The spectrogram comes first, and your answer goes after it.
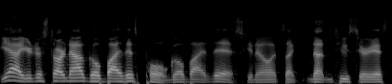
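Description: An animated man with an American accent, a bright, sharp tone and a quiet background. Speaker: podcast co-host. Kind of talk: casual banter. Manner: animated, excitable.

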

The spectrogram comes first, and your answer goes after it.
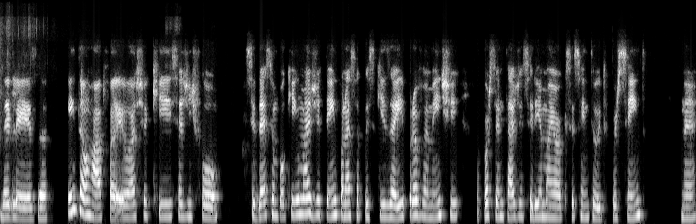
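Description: Speaking at a fairly slow pace, a woman uses an unremarkable speaking voice at a medium pitch with fairly even intonation. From interior of São Paulo state, Brazil. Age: 20s. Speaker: psychoanalyst and missionary. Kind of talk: casual chat.

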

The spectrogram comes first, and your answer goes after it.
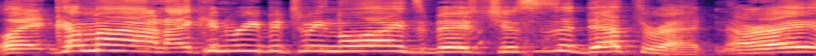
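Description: A man speaks at a fairly quick pace in a raised, projected voice, his pitch extremely high with ordinary variation and his tone bright and sharp. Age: 30s. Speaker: comedian and podcast host. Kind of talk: casual chat.

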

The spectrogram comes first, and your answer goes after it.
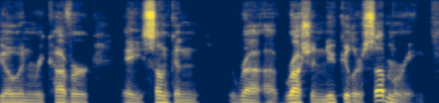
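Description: The voice is an unremarkable speaking voice with an American accent. It keeps a moderate pace and fairly even intonation. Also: man. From West Virginia. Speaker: podcast host. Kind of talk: interview.

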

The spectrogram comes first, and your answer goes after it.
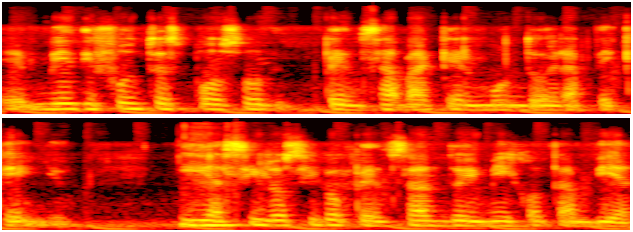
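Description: A woman's very deep, low voice with vocal fry, fairly even intonation and a moderate pace. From Mexico City. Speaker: painter and sculptor. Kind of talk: radio interview. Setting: phone call.

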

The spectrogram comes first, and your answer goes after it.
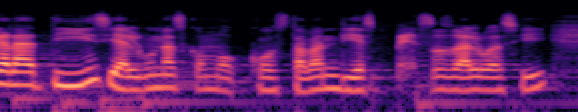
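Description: An animated woman with a Mexican accent at a moderate pace, amid noticeable background noise. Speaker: podcast host. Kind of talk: casual interview chat.

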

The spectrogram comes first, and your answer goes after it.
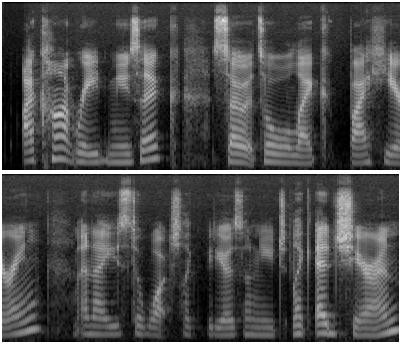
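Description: A woman talks at a fairly quick pace in an ordinary speaking voice, pitched fairly low. Her pitch varies an ordinary amount, and the recording is very clean with a silent background. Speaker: singer-songwriter. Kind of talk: casual interview chat. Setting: studio.

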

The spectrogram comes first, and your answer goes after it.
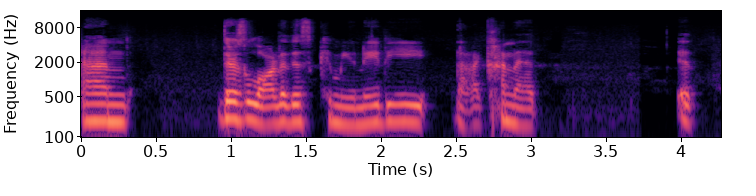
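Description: The voice carries a Canadian accent. It moves at a moderate pace. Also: woman. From rural Alberta, Canada. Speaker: spiritual energy worker. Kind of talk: casual chat.

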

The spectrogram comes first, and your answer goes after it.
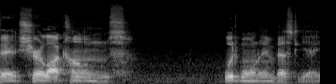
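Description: Fairly slow speech in a Southern US accent, with fairly even intonation. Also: man. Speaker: police captain. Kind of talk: interview.

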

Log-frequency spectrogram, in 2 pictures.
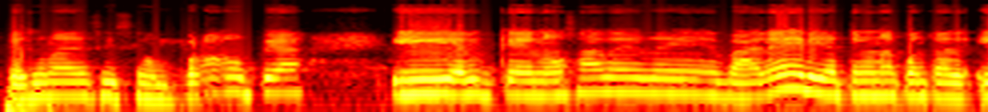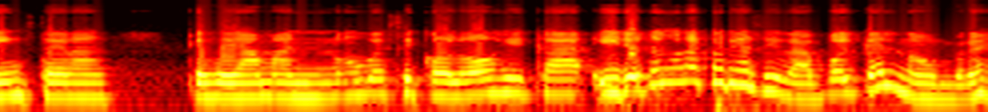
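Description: A normal speaking voice from a woman, fairly high in pitch, with ordinary pitch variation at a moderate pace. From Dominican Republic. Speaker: podcast host. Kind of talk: casual interview.

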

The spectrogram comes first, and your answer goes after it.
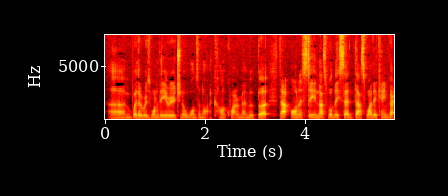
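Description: On a very clean recording with a silent background, a man speaks in a dark, mellow tone with fairly even intonation. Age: 30s. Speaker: podcast host and business founder. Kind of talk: solo monologue storytelling. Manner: casual, many fillers.

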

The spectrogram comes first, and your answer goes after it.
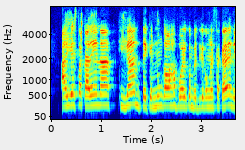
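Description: Heard in a dry, close sound with no echo, a woman has an ordinary speaking voice that is fairly high in pitch. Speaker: entrepreneur. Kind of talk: interview.

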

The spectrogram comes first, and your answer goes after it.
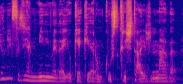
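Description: Room echo is audible around the voice. The woman talks at a moderate pace. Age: 60s. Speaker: family constellation therapist and author. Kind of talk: casual chat. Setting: gym.

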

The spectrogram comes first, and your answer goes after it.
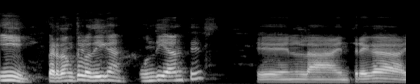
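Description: Very wide pitch swings run through this man's speech at a very slow pace. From Mexico, Veracruz. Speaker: teacher and trail runner. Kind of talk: casual chat.

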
